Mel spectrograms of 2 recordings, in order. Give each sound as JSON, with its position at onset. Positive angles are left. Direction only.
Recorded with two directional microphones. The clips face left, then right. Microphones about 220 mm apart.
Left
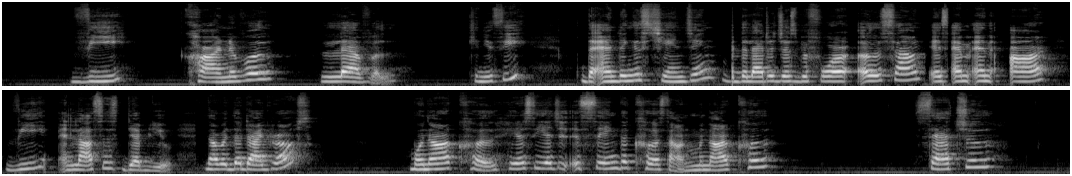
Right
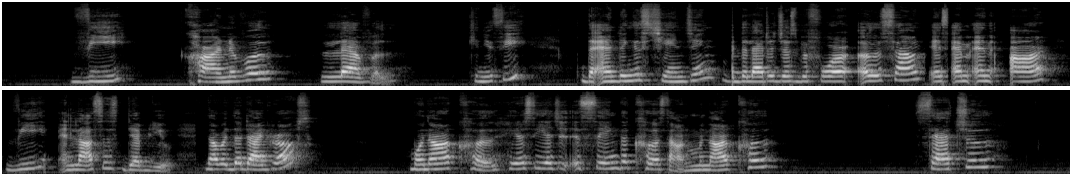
{"t": 0.8, "sound": "a woman's voice", "side_deg": 50}
{"t": 4.6, "sound": "a woman's voice", "side_deg": 50}
{"t": 12.7, "sound": "a woman's voice", "side_deg": 25}
{"t": 14.8, "sound": "a woman's voice", "side_deg": 35}
{"t": 19.9, "sound": "a woman's voice", "side_deg": 35}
